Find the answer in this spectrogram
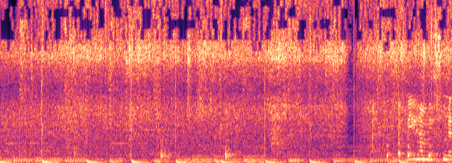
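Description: Carrot and green bell pepper strips sizzling as they are stir-fried in hot oil in a wok. Background music with a steady low drum beat, a little under two beats a second, plays over the sizzle.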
